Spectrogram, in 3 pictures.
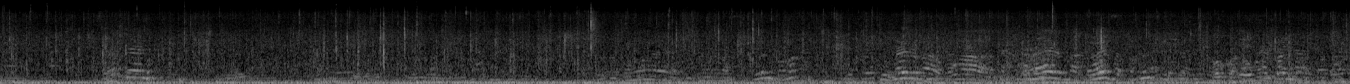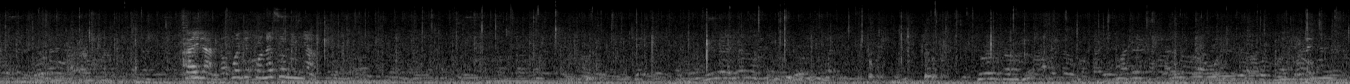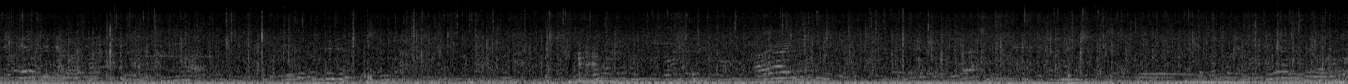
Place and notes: Puerto Gaitán, Meta, Colombia - Wacoyo Casa Jairo Yepes
Audio grabado en la casa del capitan Jairo Yepes en el marco del proyecto piloto de investigación sobre sonoridad y manifestaciones musicales de la etnia Sikuani en el resguardo de Wacoyo. Este proyecto se enmarca en el plan departamental de música del Meta.
Puerto Gaitan, Meta, Colombia, 30 July 2014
